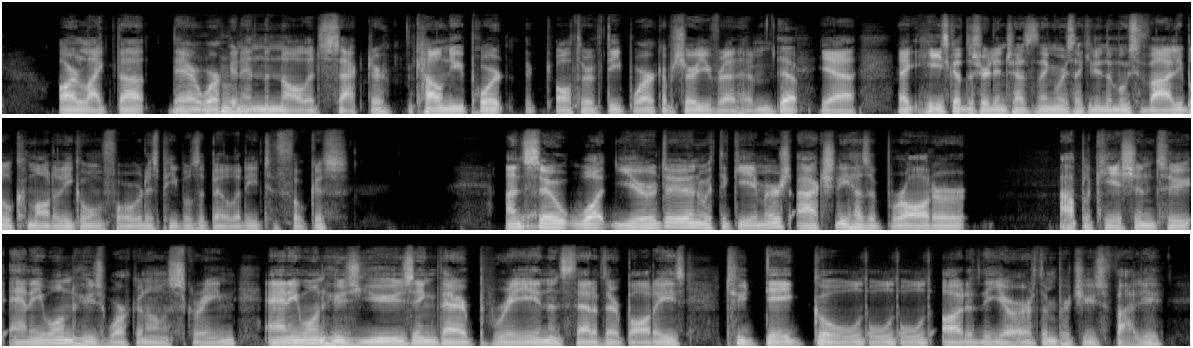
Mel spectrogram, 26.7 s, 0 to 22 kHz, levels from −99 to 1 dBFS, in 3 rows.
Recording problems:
audio stuttering; at 24 s

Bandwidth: 13.5 kHz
